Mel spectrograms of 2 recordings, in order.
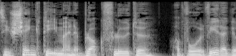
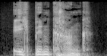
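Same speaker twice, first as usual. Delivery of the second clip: ordinary delivery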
